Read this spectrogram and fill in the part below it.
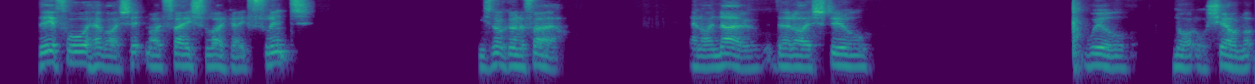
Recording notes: Talk 1 from Wednesday United zoom meeting on 20 October 2021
